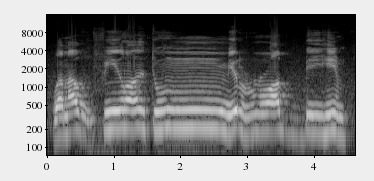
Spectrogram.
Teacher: یہاں نون کو نہیں پڑھنا، تا کو میم کے ساتھ ملائیں گے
